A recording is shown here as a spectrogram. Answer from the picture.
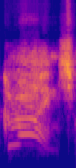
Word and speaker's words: Grimes: Grimes. Rhymes with crimes.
